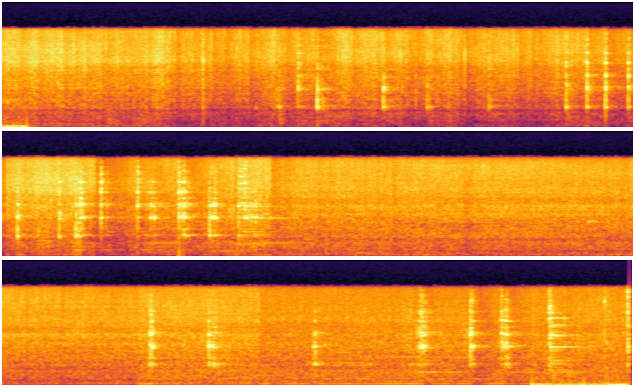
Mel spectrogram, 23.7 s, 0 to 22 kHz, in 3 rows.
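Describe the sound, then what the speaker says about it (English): Meat for Yemeni martabak fries with onion, garlic and spices in a hot pan, a constant loud sizzle broken by bursts of scraping and clattering as it is stirred. "Then I added the meat and I browned that for another 10 minutes until it's cooked through."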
